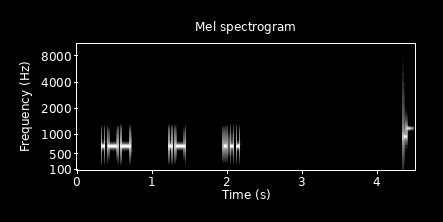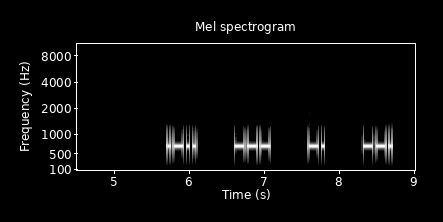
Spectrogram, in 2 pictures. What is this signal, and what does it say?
Morse code, heard as a keyed tone, about 28 wpm, spaced as for 13 wpm, 700 Hz. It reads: WAS LONG
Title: 4x Character Spacing - Top 100 Words - 28wpm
